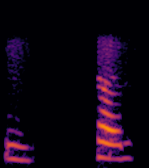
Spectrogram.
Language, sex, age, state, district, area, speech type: Telugu, female, 18-30, Telangana, Ranga Reddy, rural, conversation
